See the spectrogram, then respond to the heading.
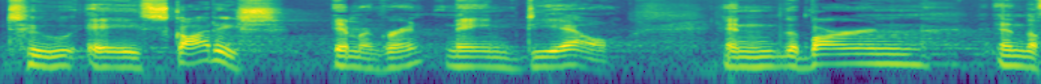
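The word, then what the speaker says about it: Dalziel: So DL is how you pronounce D-A-L-Z-I-E-L.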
